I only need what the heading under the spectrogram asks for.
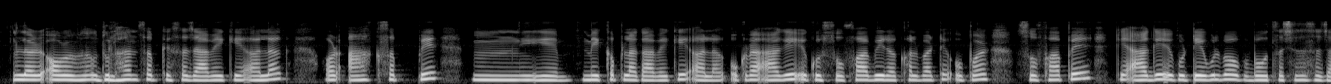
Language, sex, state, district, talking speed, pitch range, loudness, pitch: Hindi, female, Bihar, East Champaran, 150 wpm, 200-220 Hz, -15 LUFS, 210 Hz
